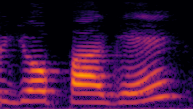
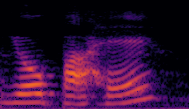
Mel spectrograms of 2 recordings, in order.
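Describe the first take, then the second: First: The middle consonant sounds like a hard g. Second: The middle consonant sounds like a breathy h. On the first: The speaker calls it right. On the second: The speaker calls it wrong.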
